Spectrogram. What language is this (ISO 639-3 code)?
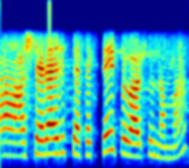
tel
